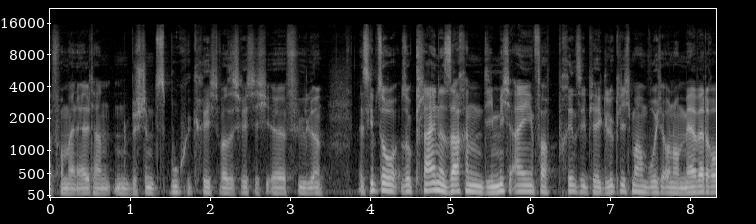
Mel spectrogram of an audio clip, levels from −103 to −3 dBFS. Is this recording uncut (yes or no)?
no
